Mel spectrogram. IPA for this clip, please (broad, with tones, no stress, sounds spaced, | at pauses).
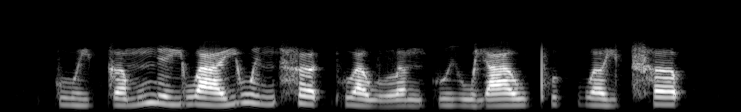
k uː˨˩ j k ɐ˨˥ m ŋ e˨˧ j w aː˨˥ j w ɪ˨˥ ŋ h œː˨ t̚ kʷ aː˨˩ w l ɐ˨˩ ŋ kʷ iː˨˩ w j aː˨˧ w pʰ ʊ˧ k̚ w ɐ˨˩ j t͡sʰ ɐ˧ p̚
